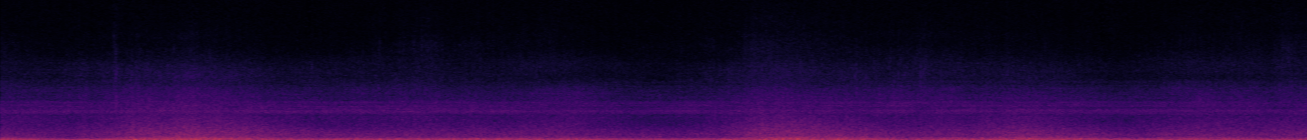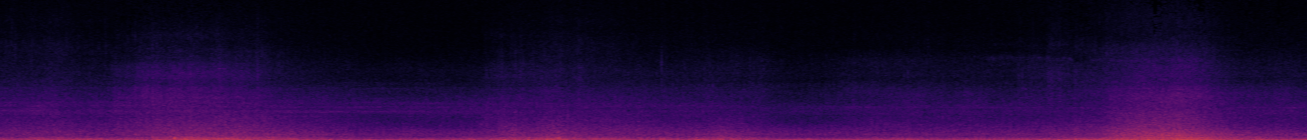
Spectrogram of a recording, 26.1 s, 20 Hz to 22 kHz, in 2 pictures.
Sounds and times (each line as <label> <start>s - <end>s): waves 0.0s - 26.1s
